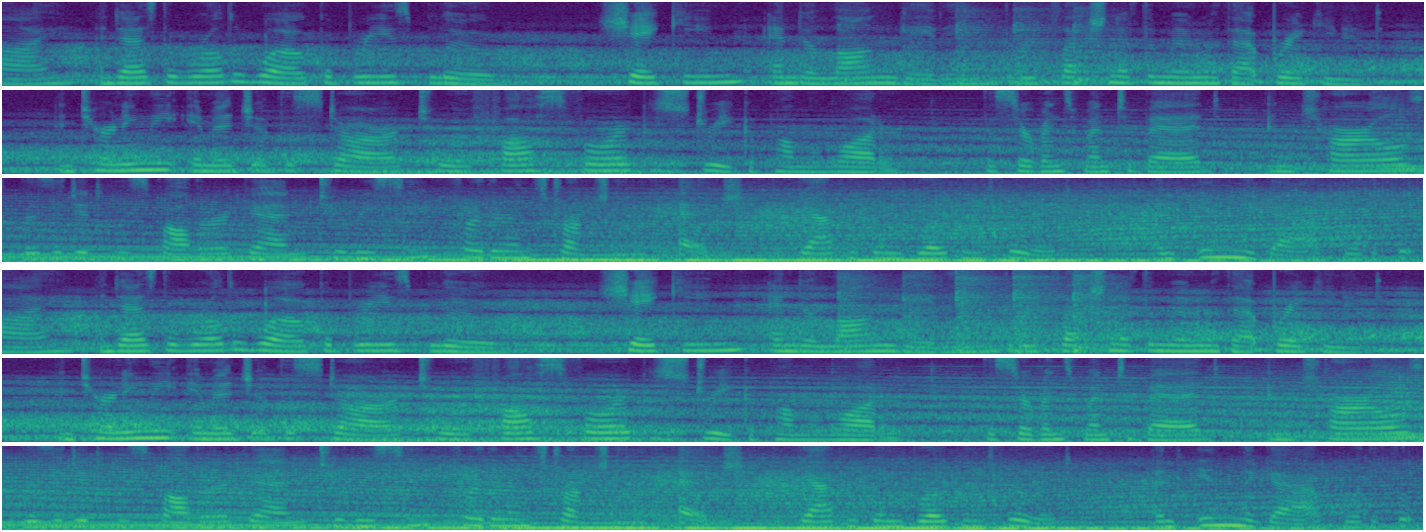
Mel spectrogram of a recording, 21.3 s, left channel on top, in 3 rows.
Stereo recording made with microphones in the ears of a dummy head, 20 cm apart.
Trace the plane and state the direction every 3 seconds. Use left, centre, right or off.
right, right, right, right, right, right, left.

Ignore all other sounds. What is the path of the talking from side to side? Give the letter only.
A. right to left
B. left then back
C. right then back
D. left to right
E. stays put
E.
